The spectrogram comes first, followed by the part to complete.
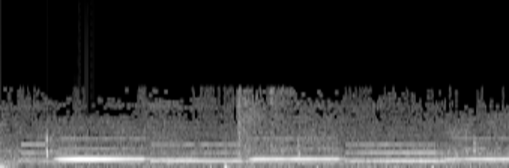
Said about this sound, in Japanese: サイレンの音が聞こえてきましたね。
